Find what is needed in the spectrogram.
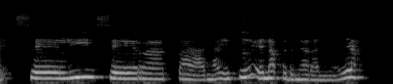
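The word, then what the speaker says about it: Chelicerata: Jadi kalau tulisannya cacicu ceco, maka bacanya kasiku seko, ya. Nah, tulisannya ini Celicerata, kita baca kasiku Selicerata.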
